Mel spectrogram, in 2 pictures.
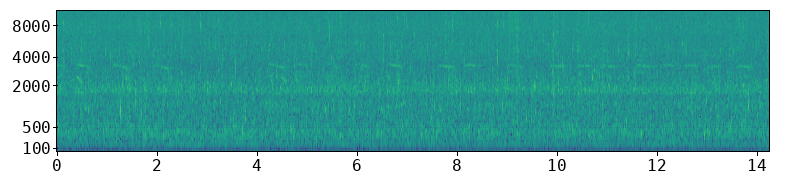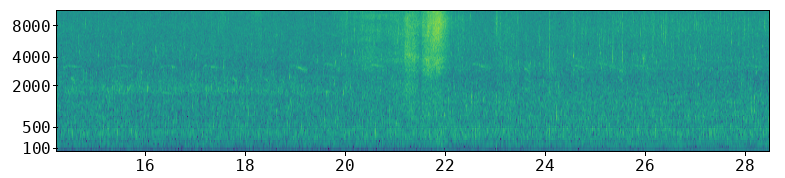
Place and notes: Vassar College, Raymond Avenue, Poughkeepsie, NY, USA - Vassar Farm, fresh snow, sunny afternoon, water trickling under thin ice downstream from beaver dam
Standing on a boardwalk above a stream and swampy area created by a beaver dam, thin ice with water trickling below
